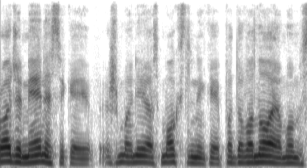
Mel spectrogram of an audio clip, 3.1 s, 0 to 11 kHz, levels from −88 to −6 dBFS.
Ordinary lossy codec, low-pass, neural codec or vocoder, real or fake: Opus, 24 kbps; 9.9 kHz; none; real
